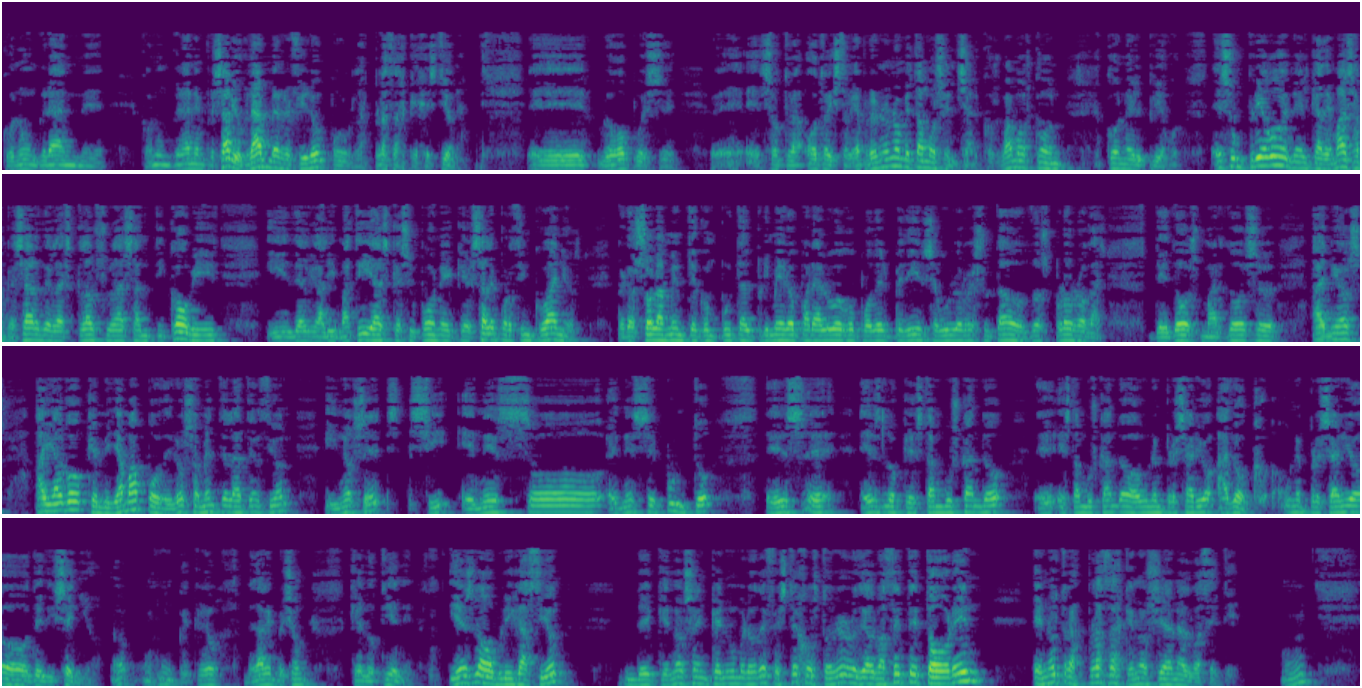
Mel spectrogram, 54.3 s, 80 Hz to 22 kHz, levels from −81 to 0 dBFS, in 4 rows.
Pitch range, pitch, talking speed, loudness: 120-145 Hz, 130 Hz, 165 wpm, -27 LUFS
